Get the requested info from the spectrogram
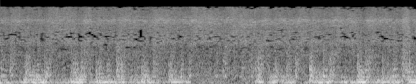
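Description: A street percussion troupe of large round drums beaten with wooden sticks, playing a loud rhythm of deep strokes, with a steady metallic shimmer above.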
